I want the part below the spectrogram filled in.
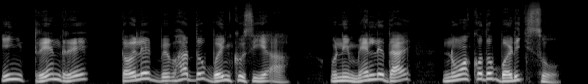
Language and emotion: Santali, disgusted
